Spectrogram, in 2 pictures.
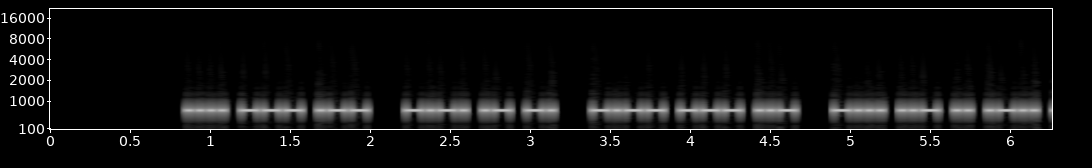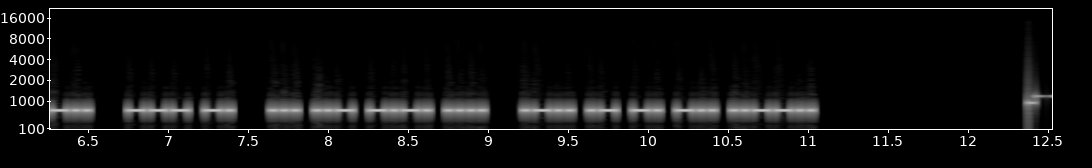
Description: Morse code, heard as a keyed tone, about 34 wpm, 700 Hz. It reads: HOW CAN YOU BUILD ON SUCH LAND?
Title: Sentences from Top 1000 Words - Review Part 1 - 35wpm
